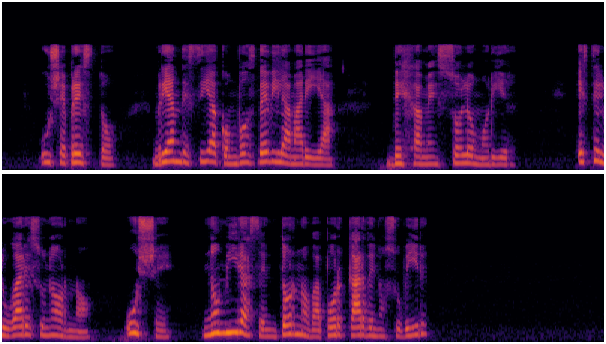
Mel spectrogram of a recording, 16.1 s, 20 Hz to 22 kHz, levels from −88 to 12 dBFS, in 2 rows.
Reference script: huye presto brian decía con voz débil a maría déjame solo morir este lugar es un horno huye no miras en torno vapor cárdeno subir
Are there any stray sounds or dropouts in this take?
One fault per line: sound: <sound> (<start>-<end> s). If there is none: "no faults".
no faults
